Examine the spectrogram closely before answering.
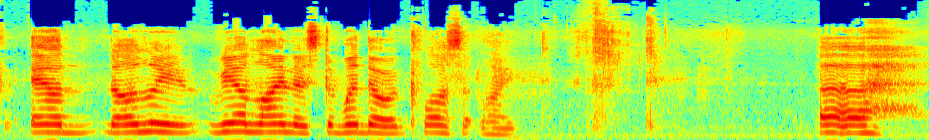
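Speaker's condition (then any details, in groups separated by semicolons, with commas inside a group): Cerebral palsy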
